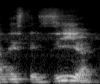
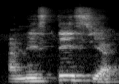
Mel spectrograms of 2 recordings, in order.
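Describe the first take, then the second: First: It is stressed the Portuguese way. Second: It is stressed the Spanish way. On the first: "Em português" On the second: "Mudou o idioma, mudou a tonicidade"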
